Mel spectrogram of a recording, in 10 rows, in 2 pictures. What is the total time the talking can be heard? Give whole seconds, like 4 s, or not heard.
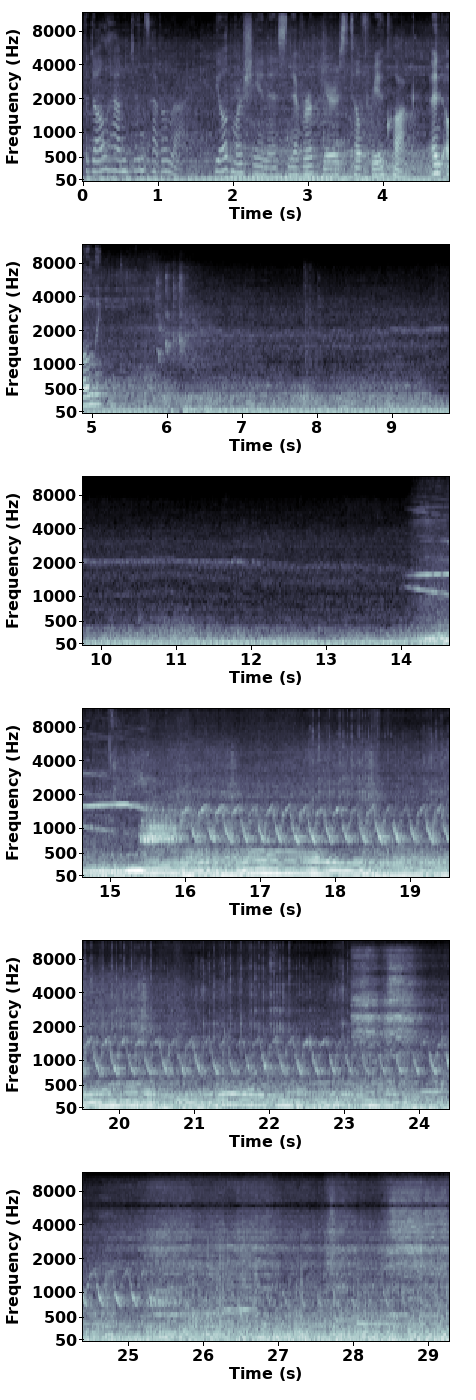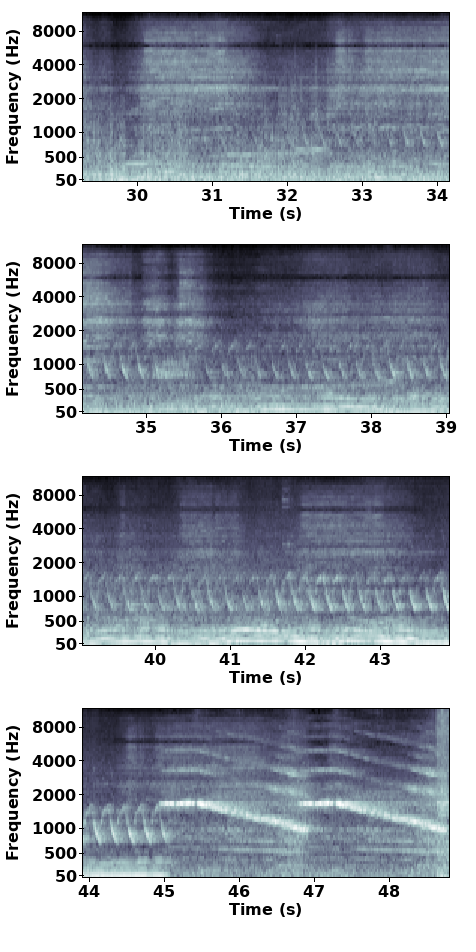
5 s.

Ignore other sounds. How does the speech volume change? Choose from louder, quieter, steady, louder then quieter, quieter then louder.
louder.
